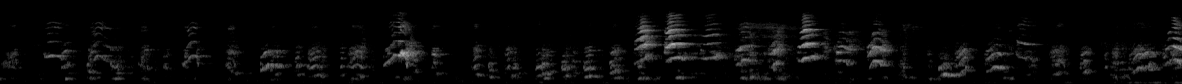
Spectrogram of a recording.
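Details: Litter of Cane Corso puppies in their first weeks, giving constant high-pitched whimpers, yelps and squeaks, many voices overlapping in a busy, irregular chorus with short louder peaks.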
